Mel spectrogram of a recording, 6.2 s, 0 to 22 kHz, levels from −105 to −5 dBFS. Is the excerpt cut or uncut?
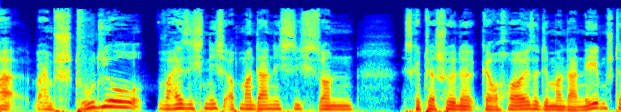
uncut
